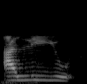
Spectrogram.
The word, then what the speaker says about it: Aliyu: Okay, last name is Aliyu, A-L-I-Y-U. – L-A-Y-A-U? – A, as in apple.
